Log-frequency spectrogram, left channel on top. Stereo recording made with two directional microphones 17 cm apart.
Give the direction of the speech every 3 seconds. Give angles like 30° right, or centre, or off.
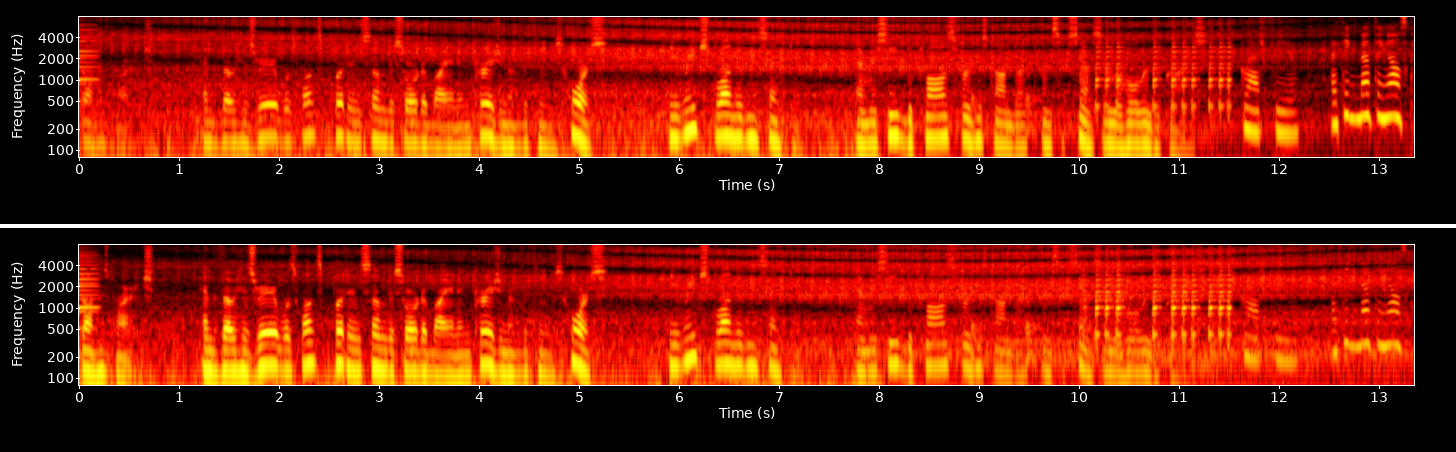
40° right, 10° right, 20° left, 30° left, 30° left.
